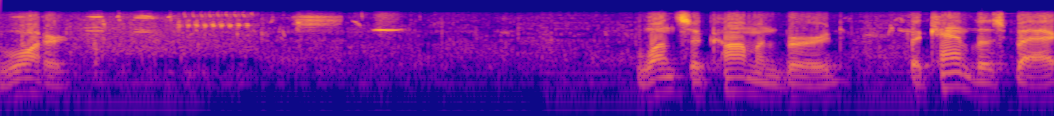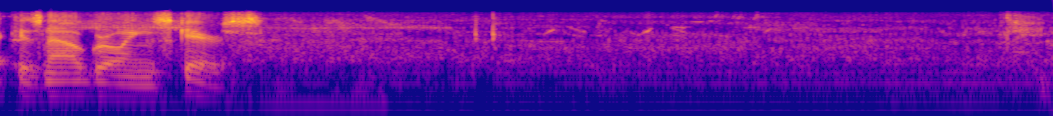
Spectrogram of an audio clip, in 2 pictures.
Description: A man is narrating over birds chirping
